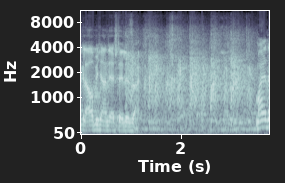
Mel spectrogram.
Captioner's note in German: Beifall bei der FDP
